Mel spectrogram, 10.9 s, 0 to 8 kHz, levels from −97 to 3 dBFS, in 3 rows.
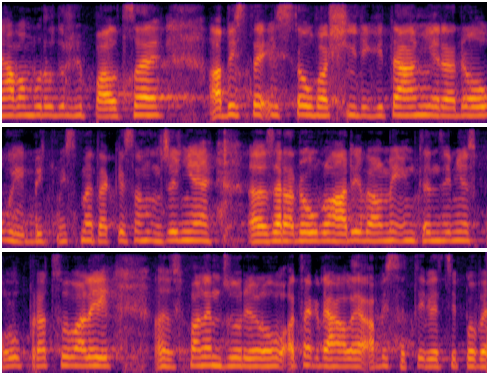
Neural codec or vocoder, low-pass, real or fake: codec, 24 kHz, 3 kbps, HILCodec; 7.2 kHz; fake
